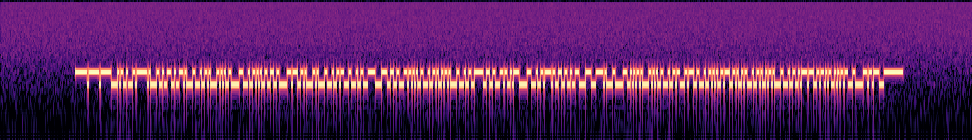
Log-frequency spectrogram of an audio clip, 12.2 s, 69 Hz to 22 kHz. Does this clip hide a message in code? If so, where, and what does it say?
Yes: RTTY (50 baud, 450 Hz shift) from 0.9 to 11.3 s, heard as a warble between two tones, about 920 Hz centre. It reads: ELLE EST SITUEE A MOINS DE VINGT KILOMETRES AU SUD DE GUJRAT.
